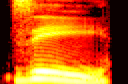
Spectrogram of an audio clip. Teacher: It is a voice sound produced by vibrating the vocal cords when pronouncing the voiceless consonant se.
